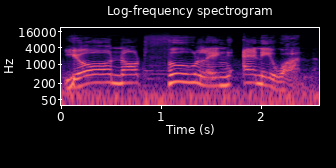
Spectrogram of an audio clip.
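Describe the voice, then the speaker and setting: An actor playing a smug, sly art-dealer villain in a video game, pompous and mocking. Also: male voice, high-pitched, expressive, pushed and bright, faint music behind, heavily acted. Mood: smug, slippery. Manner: pompous, mocking, drawn-out delivery.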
